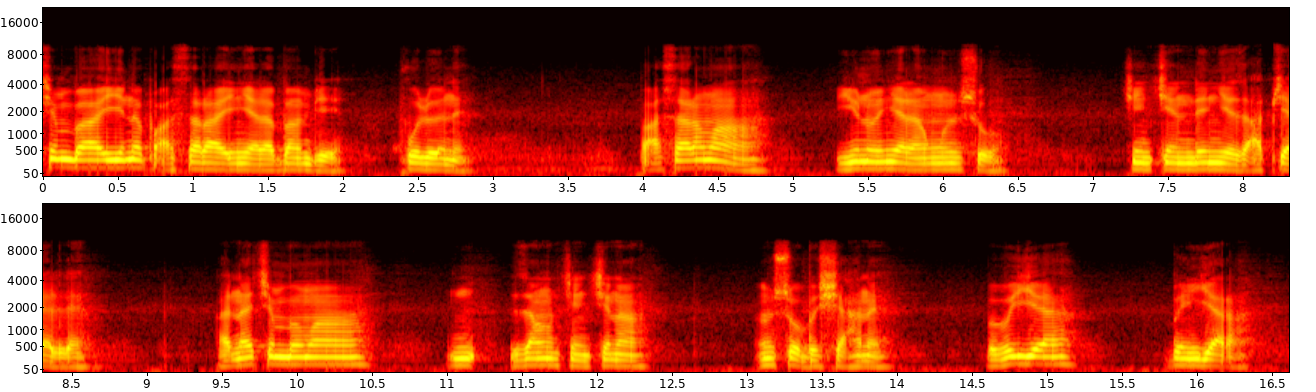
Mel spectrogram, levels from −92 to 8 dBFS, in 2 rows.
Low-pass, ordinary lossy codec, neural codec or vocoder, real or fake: 9.9 kHz; Opus, 64 kbps; none; real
